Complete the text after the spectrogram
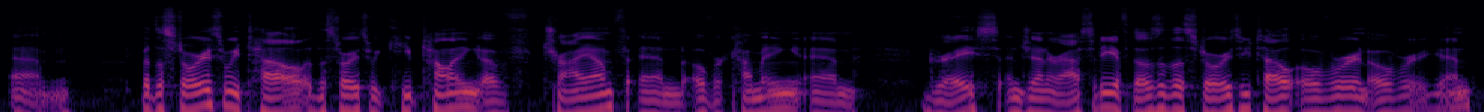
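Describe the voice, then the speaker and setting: A man's voice: mid-range voice, normal speed, creaky. An American man, a pastor being interviewed, talking casually and thoughtfully as he searches for words. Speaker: pastor, podcast guest.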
